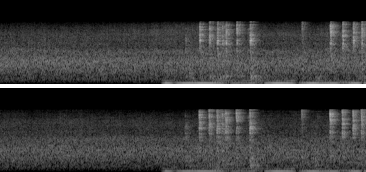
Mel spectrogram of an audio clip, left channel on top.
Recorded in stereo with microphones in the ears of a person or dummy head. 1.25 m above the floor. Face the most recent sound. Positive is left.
turn(degrees=-50)  # may be behind; listen again after turning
